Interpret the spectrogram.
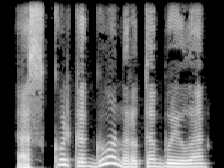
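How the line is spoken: Snide, audible whisper. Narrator (Russian): ехидно прошептала себе под нос Луна, но так, чтобы Оторва ее услышала

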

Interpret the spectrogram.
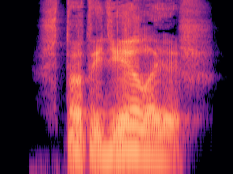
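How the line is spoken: Growling. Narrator (Russian): прорычал Когтеклык

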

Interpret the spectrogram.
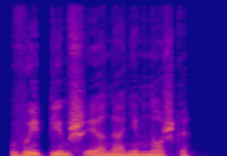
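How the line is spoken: Trembling voice. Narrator (Russian): говоря дрожащим голосом

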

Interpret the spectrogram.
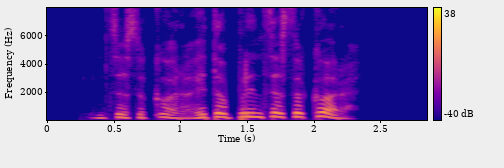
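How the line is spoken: Whispering. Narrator (Russian): зашептались они

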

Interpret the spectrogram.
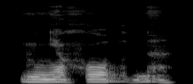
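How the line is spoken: Hoarse rasp. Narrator (Russian): прохрипел он

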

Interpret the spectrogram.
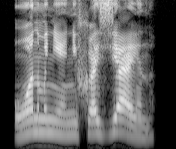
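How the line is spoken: Shout. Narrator (Russian): Еринка тоже закричала

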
